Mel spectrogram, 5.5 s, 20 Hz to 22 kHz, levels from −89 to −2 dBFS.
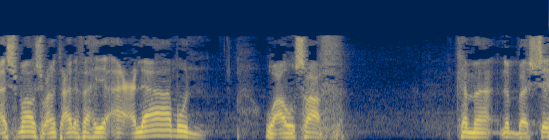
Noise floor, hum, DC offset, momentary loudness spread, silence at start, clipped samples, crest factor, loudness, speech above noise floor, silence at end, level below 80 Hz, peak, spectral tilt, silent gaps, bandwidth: -58 dBFS; none; under 0.1%; 7 LU; 0 s; under 0.1%; 14 dB; -18 LUFS; 40 dB; 0 s; -50 dBFS; -4 dBFS; -4.5 dB/octave; none; 8 kHz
